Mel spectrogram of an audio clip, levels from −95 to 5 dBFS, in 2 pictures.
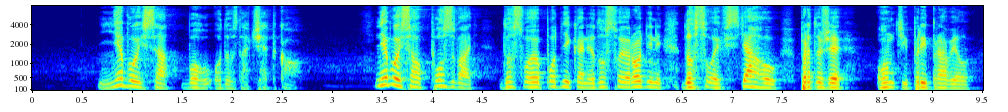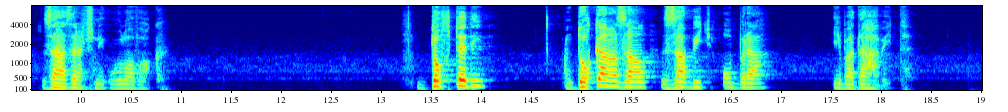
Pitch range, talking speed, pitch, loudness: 150-180 Hz, 95 wpm, 165 Hz, -26 LUFS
